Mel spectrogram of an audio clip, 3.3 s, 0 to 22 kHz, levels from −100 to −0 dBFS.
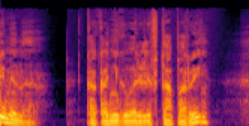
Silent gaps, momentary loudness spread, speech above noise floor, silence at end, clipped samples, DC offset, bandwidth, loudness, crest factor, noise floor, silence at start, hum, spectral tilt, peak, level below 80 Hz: none; 14 LU; 32 dB; 0 s; under 0.1%; 0.4%; 16.5 kHz; -16 LUFS; 16 dB; -47 dBFS; 0 s; none; -7 dB/octave; 0 dBFS; -34 dBFS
